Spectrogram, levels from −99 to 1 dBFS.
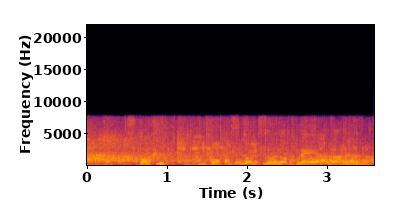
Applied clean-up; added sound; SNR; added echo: none; none; none; none.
